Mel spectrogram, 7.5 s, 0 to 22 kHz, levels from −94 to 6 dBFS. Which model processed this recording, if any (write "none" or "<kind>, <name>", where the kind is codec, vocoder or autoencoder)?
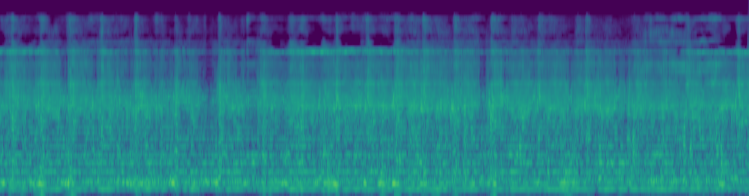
vocoder, BigVGAN v2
